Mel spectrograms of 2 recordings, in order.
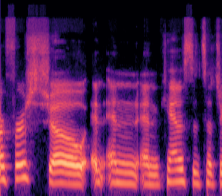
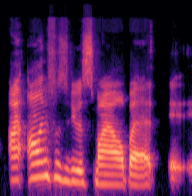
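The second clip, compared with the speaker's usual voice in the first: normal talking voice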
